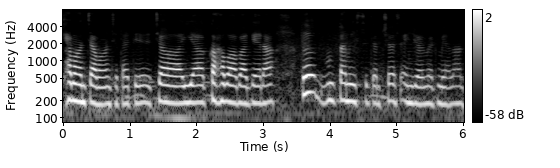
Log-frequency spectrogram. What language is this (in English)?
Kashmiri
